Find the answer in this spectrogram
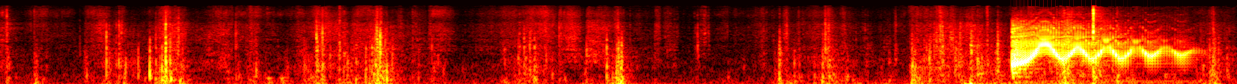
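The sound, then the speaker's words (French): A paper road map is folded up with a run of crinkly rustles and crisp creases, followed near the end by a loud, wobbling boing sound effect. “Une carte qu'on replie une carte routière.”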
